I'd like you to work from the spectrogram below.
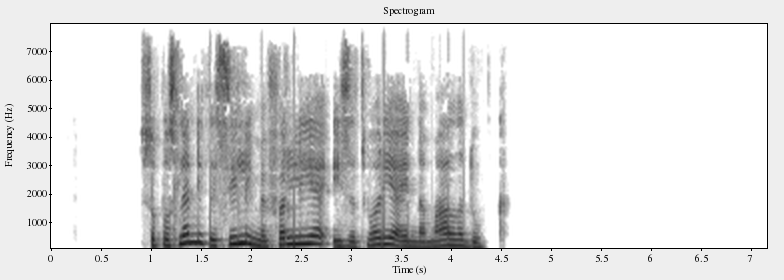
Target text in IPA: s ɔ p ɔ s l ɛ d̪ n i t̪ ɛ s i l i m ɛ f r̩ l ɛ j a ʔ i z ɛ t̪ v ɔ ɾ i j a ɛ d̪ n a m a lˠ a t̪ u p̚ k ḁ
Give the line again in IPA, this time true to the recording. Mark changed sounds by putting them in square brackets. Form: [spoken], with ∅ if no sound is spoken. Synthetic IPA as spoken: s ɔ p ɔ s l ɛ d̪ n i t̪ ɛ s i l i m ɛ f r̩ l [i] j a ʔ i z [a] t̪ v ɔ ɾ i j a ɛ d̪ n a m a lˠ a [d̪] u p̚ k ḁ

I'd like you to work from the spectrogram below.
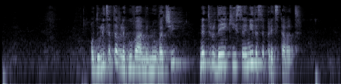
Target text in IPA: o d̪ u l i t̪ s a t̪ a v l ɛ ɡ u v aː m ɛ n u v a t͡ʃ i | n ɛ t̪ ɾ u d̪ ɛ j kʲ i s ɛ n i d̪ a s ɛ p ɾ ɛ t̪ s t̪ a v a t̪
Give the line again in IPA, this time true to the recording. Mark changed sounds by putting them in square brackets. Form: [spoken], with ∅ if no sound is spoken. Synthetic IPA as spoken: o d̪ u l i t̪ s a t̪ a v l ɛ ɡ u v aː m [i] n u v a t͡ʃ i | n ɛ t̪ ɾ u d̪ ɛ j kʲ i s ɛ n i d̪ a s ɛ p ɾ ɛ t̪ s t̪ a v a t̪

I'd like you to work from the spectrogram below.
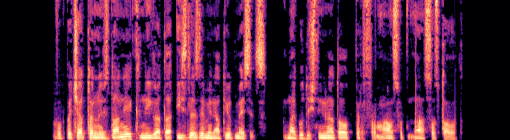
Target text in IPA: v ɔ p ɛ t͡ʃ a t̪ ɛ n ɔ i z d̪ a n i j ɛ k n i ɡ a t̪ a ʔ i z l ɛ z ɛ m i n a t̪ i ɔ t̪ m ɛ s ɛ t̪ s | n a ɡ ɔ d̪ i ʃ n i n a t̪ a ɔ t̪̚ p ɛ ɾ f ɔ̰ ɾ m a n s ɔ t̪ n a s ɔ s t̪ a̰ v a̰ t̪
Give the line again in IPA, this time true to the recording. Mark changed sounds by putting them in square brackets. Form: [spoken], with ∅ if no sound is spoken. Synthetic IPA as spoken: v ɔ p ɛ t͡ʃ a t̪ ɛ n ɔ i z d̪ a n i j ɛ k n i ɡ a t̪ a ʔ i z l ɛ z ɛ m i n a t̪ i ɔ t̪ m ɛ s ɛ t̪ s | n a ɡ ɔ d̪ i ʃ n i n a t̪ a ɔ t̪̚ p ɛ ɾ f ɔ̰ ɾ m a n s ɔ t̪ n a s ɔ s t̪ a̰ v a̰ t̪

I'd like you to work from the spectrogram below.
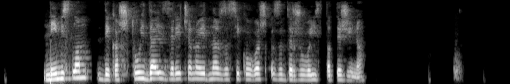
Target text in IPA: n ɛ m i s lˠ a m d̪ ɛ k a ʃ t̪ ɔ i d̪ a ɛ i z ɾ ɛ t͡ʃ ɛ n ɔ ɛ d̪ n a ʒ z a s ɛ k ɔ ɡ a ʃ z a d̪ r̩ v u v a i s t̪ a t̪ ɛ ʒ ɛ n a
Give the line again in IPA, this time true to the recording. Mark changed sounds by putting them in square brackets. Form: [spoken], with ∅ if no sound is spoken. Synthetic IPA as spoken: n ɛ m i s lˠ a m d̪ ɛ k a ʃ t̪ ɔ i d̪ a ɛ i z ɾ ɛ t͡ʃ ɛ n ɔ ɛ d̪ n a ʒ z a s ɛ k ɔ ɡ a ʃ z a d̪ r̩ [ʒ] u v a i s t̪ a t̪ ɛ ʒ [i] n a

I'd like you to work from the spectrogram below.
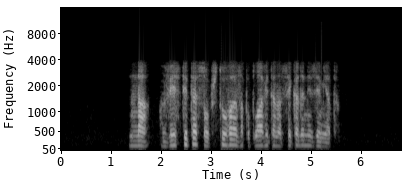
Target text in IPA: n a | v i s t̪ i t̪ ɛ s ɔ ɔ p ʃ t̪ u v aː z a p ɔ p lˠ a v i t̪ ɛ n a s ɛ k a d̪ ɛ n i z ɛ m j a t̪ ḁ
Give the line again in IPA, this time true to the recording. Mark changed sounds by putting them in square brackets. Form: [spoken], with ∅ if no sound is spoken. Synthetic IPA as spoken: n a | v [ɛ] s t̪ i t̪ ɛ s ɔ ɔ p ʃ t̪ u v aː z a p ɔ p lˠ a v i t̪ ɛ n a s ɛ k a d̪ ɛ n i z ɛ m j a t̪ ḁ

